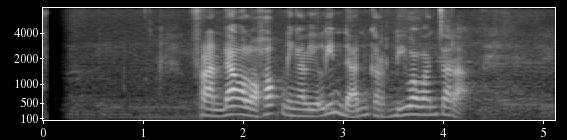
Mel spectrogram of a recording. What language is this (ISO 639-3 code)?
sun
